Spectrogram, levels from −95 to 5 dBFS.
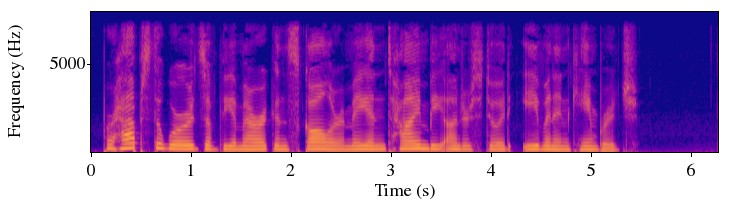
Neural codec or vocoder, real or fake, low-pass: none; real; 7.2 kHz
